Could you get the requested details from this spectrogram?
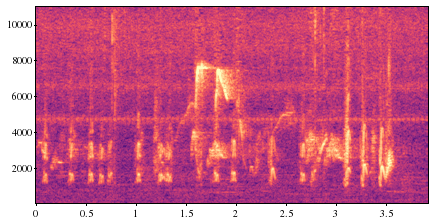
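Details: A fired-up red-whiskered bulbul in decoy-bird training gives rapid, fairly soft chirps, then a few loud, rising and falling whistled sweeps near the end.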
